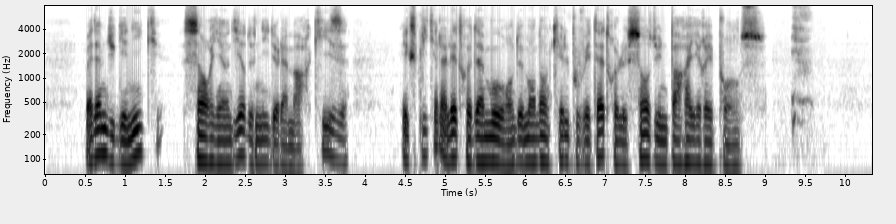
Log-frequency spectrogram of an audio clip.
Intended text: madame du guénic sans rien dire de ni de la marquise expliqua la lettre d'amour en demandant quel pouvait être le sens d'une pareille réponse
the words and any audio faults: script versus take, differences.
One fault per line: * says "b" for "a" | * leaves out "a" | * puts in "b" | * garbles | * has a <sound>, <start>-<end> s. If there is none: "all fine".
* has a cough, 9.3-9.6 s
